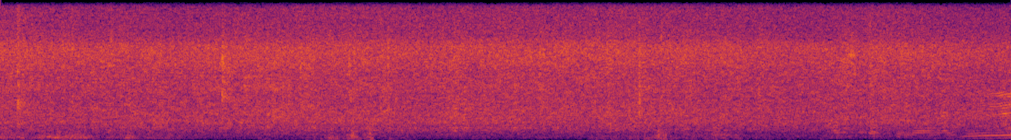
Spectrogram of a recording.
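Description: A hailstorm in Pamulang drums steadily on surfaces with dense, roaring rain-like hiss, while deep rumbles of thunder roll underneath and people talk briefly in the background.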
